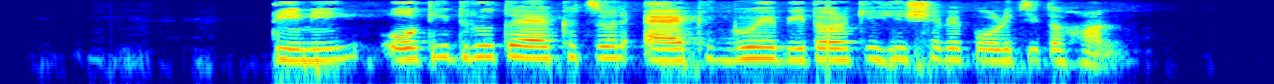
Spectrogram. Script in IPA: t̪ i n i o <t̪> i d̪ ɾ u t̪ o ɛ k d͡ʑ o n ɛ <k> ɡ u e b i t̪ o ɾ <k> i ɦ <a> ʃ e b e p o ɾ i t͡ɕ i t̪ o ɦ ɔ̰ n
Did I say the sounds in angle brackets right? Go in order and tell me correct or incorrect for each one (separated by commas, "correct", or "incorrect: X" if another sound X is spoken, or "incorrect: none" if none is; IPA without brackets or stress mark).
correct, correct, correct, incorrect: i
